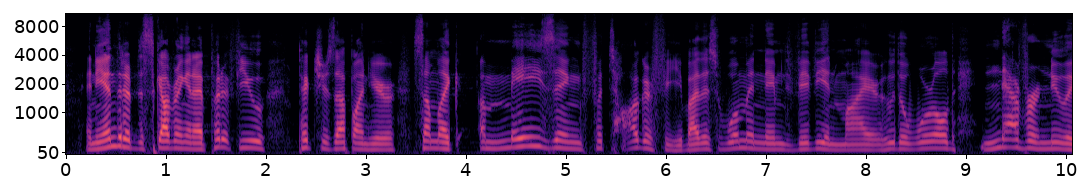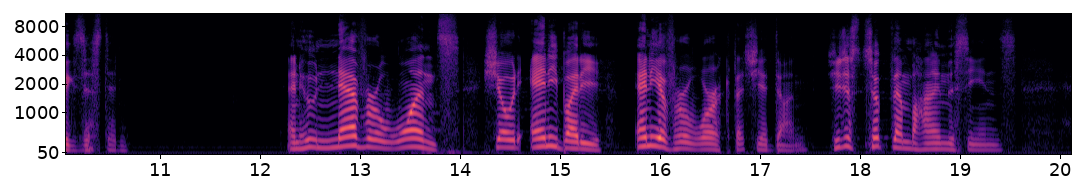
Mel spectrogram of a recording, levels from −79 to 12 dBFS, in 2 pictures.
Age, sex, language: 20-39, male, English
